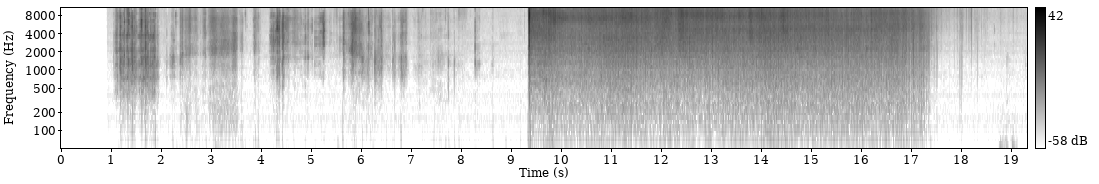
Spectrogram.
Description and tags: Light match
Recording of a match strike after shacking the box.
dynamic, recording, sound, Studio-recording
